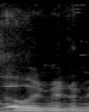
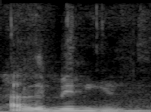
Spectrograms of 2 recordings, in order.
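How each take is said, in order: First: The word is said with four syllables. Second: The word is said with five syllables. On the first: The speaker calls it wrong. "I hate saying it that way" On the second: The speaker calls it right. "Because it's aluminium"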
